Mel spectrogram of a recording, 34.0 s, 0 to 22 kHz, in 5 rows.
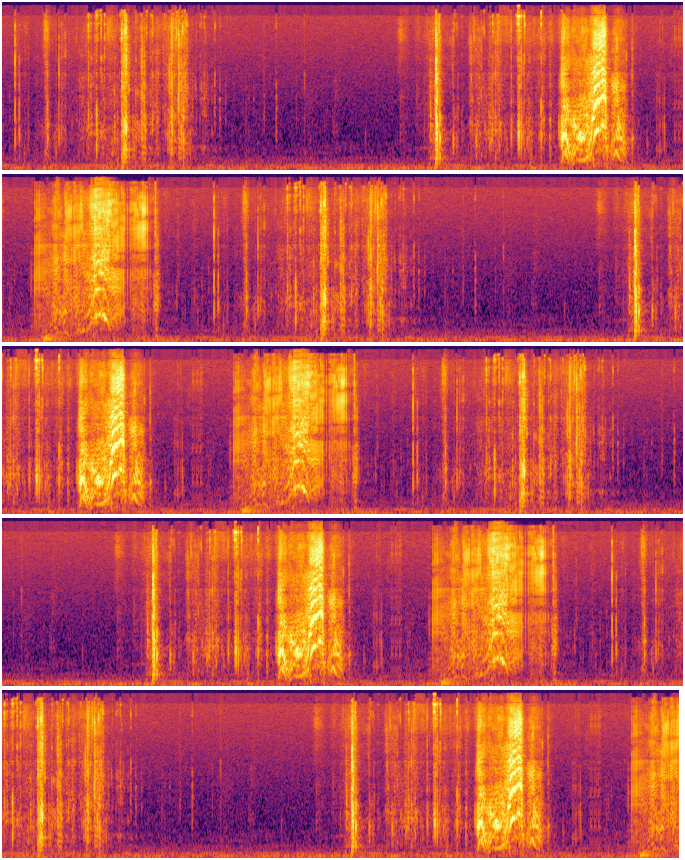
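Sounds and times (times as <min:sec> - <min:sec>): handling clicks and rustles: 0:00.0 - 0:02.9, 0:04.0 - 0:11.7, 0:12.8 - 0:20.7, 0:21.6 - 0:29.5, 0:30.4 - 0:34.0
backpack zipper pulled: 0:04.7 - 0:06.4, 0:07.1 - 0:08.4, 0:13.5 - 0:15.2, 0:15.9 - 0:17.2, 0:22.0 - 0:24.0, 0:24.7 - 0:26.0, 0:30.7 - 0:34.0.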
